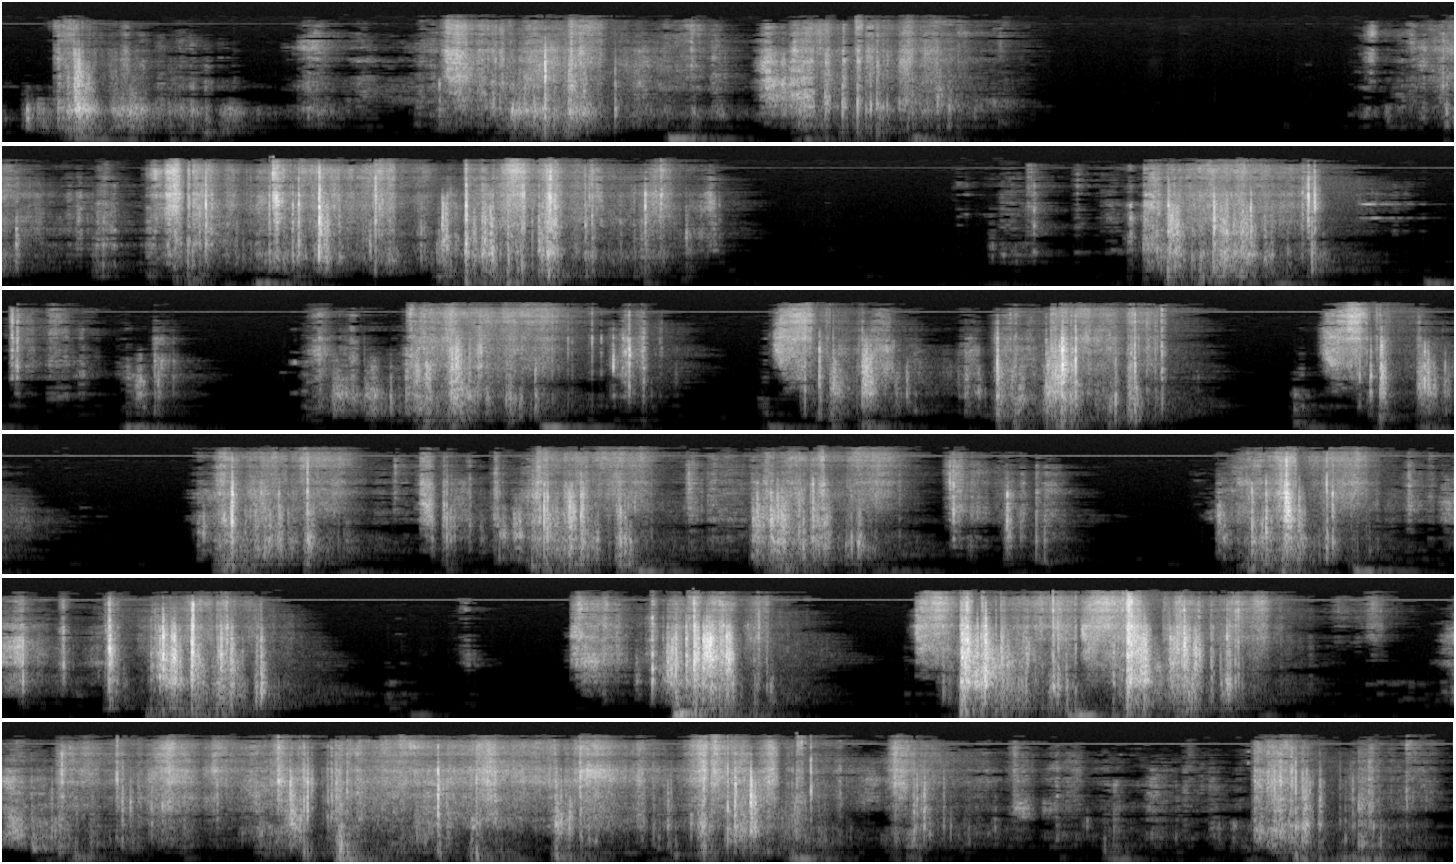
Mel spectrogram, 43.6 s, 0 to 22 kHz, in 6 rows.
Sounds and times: Page Turning 0:13.0 - 0:13.9
Page Turning 0:16.2 - 0:17.8
Page Turning 0:18.4 - 0:20.4
Page Turning 0:22.9 - 0:27.0
Page Turning 0:27.9 - 0:30.4
Page Turning 0:33.6 - 0:35.4
Page Turning 0:36.3 - 0:43.4

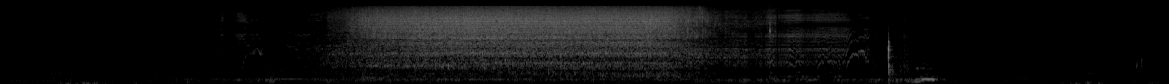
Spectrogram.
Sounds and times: sink running 0:03.1 - 0:07.8

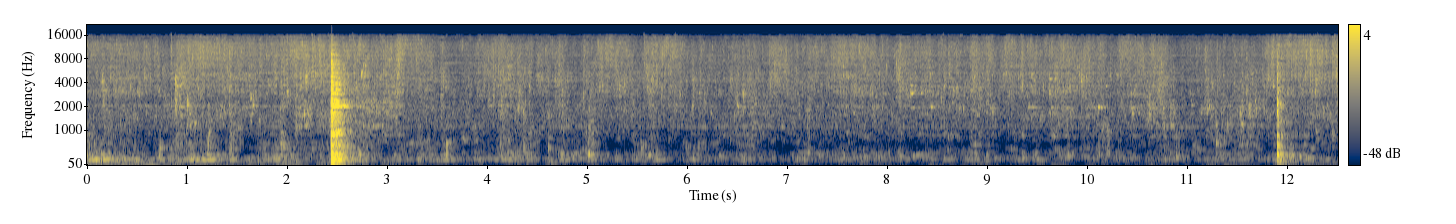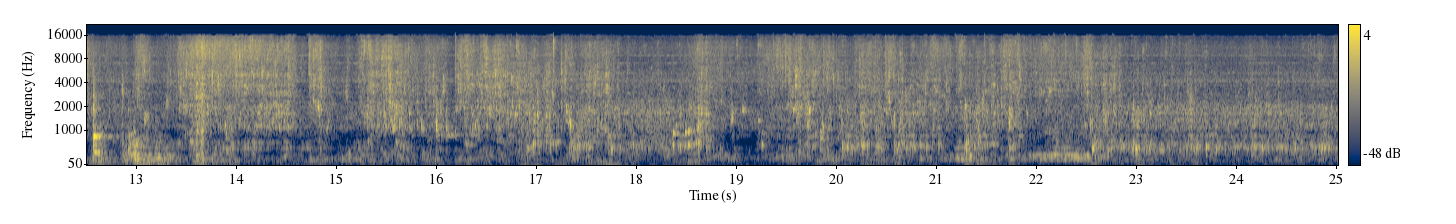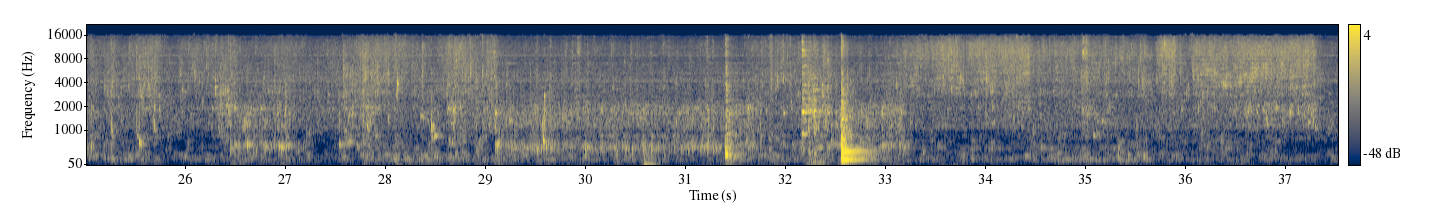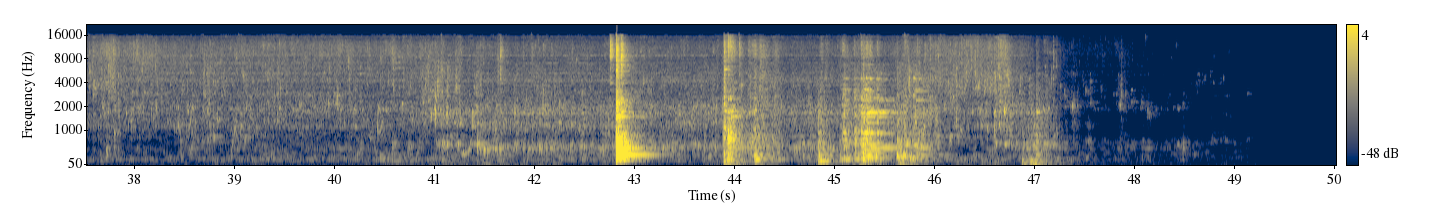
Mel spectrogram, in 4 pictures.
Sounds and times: Washing dishes 0:00.0 - 0:48.8

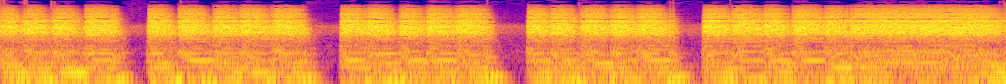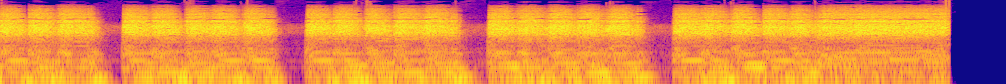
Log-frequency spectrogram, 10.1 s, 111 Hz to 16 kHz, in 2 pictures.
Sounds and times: rythum guitar loops 0:00.0 - 0:09.8

